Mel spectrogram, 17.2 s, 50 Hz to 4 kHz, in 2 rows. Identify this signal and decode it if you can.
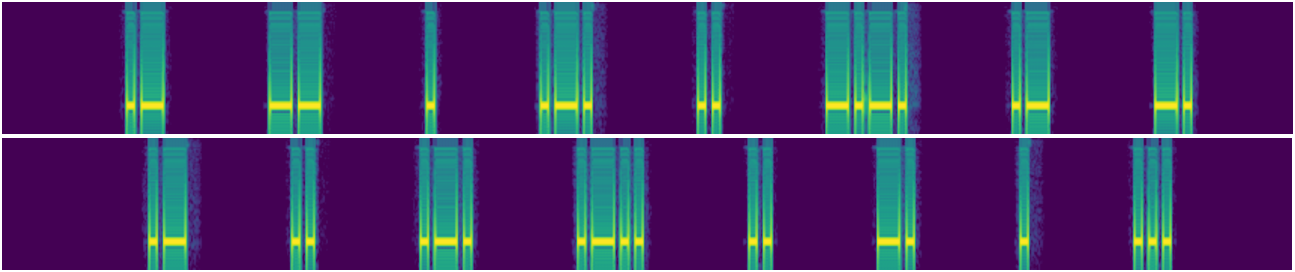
Morse code, heard as a keyed tone, about 25 wpm, spaced as for 10 wpm, 550 Hz. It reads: AMERICAN AIRLINES
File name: podcast / News headlines-1x-25x10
